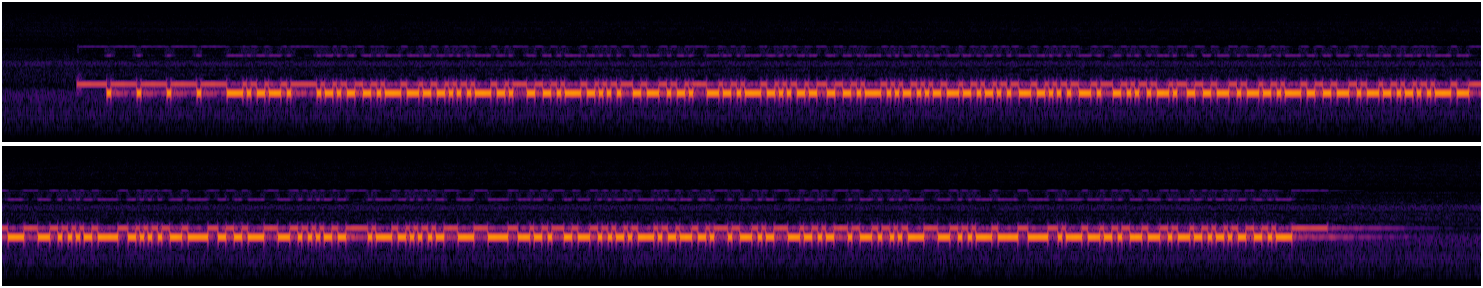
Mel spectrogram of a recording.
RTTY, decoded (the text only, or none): DIE REGIERUNG ERLIESS DARAUFHIN EIN DEMONSTRATIONSVERBOT UND GAB BAJONETTE AN DIE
